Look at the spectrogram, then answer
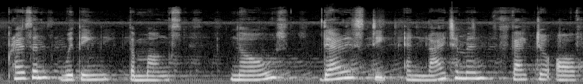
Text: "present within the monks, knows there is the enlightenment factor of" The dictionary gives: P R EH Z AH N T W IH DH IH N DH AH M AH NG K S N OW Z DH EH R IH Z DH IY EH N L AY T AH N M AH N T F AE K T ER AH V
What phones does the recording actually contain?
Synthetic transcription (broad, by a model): P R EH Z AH N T W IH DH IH N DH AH M AH NG K S N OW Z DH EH R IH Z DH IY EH N L AY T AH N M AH N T F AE K T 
